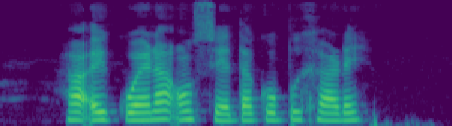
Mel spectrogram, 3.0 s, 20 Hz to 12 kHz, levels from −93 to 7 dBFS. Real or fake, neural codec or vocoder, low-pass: real; none; 10.8 kHz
